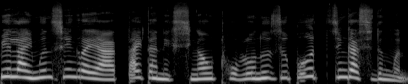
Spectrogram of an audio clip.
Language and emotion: Bodo, fearful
